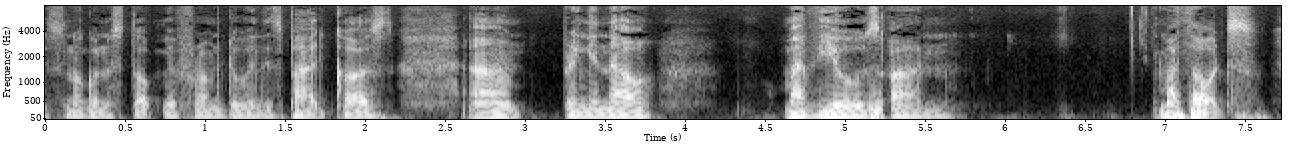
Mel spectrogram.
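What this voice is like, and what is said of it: Rough voice from a cold. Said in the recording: “My voice is a bit, you know, messed up. It's because I got a cold”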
